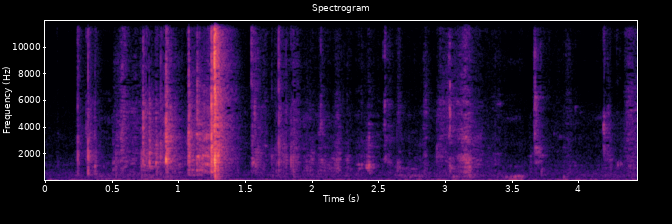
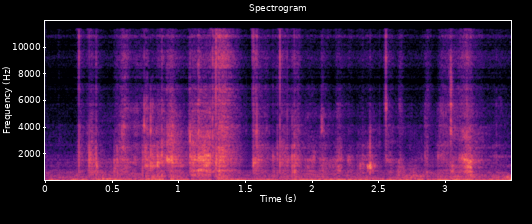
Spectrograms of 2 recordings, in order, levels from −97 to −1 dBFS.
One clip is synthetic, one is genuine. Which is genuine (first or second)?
first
